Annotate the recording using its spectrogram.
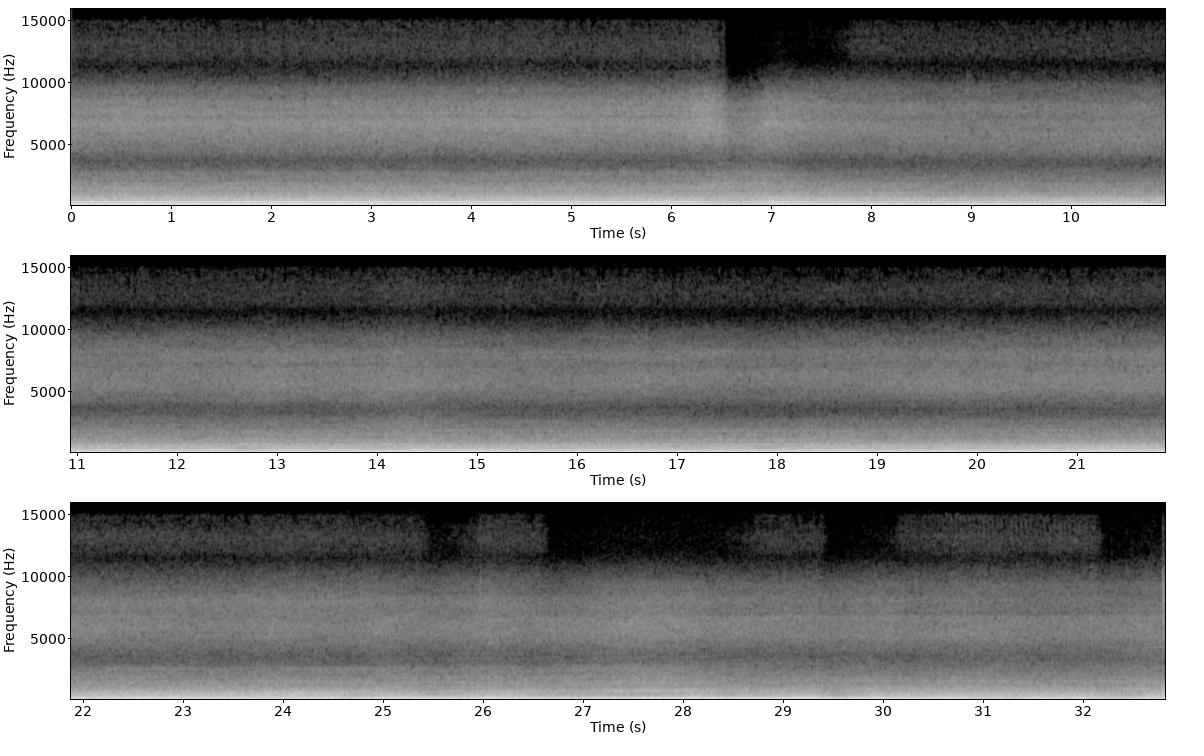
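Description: Single-engine piston engine and propeller of a Van's RV light aircraft, heard from inside the cockpit on final approach and touchdown. It drones steadily at reduced power, and its note shifts a few times.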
